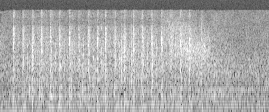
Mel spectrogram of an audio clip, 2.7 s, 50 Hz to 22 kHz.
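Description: FG-42 rifles firing in Steel Division 2, a World War II strategy game, with rapid, dense bursts of gunfire and a steady rattling rhythm across the whole stretch and no voices over it.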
